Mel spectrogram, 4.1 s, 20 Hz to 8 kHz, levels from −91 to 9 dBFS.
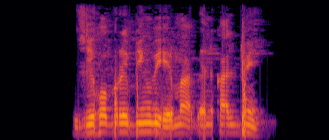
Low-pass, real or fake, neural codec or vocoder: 7.2 kHz; real; none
